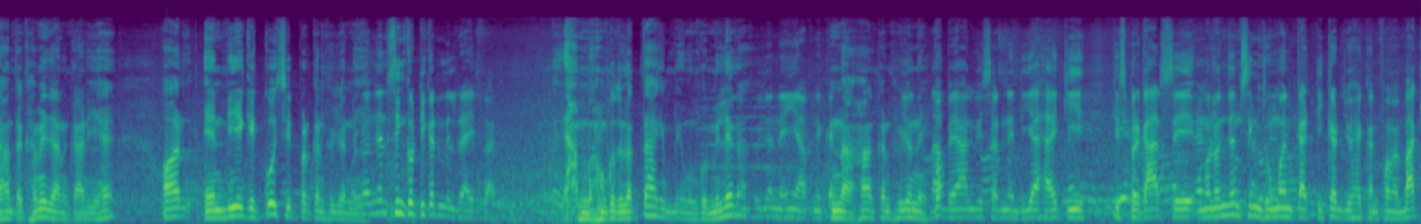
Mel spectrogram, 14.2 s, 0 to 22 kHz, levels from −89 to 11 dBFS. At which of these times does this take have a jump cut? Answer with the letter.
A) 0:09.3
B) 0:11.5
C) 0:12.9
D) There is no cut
A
